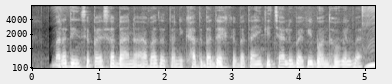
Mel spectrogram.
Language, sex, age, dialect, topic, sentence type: Bhojpuri, male, 18-24, Northern, banking, question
